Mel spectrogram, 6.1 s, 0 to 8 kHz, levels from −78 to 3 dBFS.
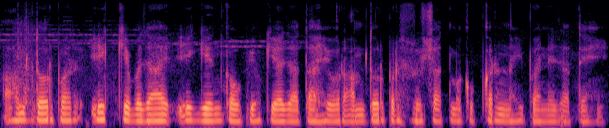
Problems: background sounds at intervals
